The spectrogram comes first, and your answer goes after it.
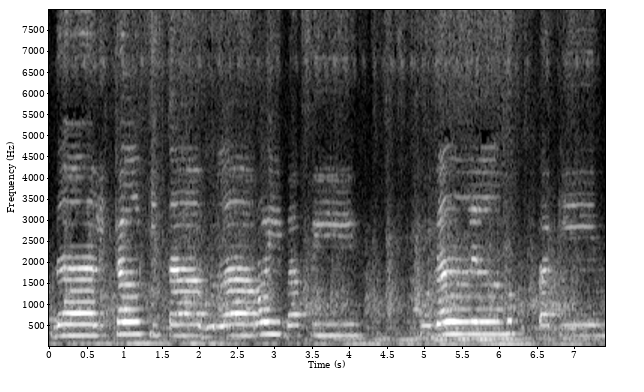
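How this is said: It runs on, then pauses after 'fihi'.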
